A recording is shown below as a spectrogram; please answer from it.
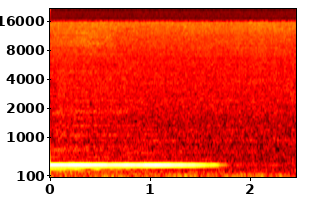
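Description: A single soft, nearly pure held note from the chamber ensemble, the tail of a fading bowed-string passage. It dies away about three-quarters of the way through.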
